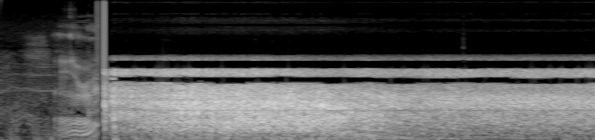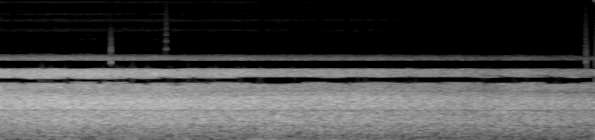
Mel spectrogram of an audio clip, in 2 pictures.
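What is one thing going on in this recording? A model rocket motor ignites with a sudden whoosh and roars steadily as the rocket climbs.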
